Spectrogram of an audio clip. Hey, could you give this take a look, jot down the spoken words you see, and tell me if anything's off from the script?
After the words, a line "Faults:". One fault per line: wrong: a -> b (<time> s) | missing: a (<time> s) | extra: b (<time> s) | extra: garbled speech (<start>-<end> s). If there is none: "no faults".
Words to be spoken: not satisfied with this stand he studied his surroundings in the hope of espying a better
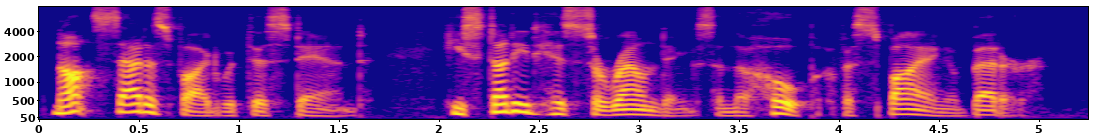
not satisfied with this stand he studied his surroundings in the hope of espying a better
Faults:
no faults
